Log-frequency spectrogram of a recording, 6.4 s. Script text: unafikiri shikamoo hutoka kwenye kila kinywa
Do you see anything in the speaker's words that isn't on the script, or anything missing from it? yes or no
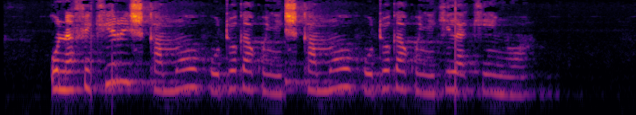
yes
